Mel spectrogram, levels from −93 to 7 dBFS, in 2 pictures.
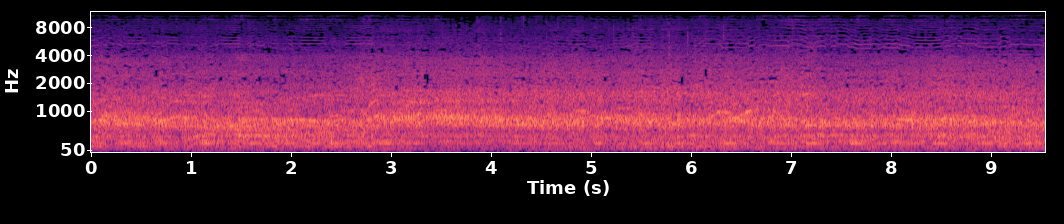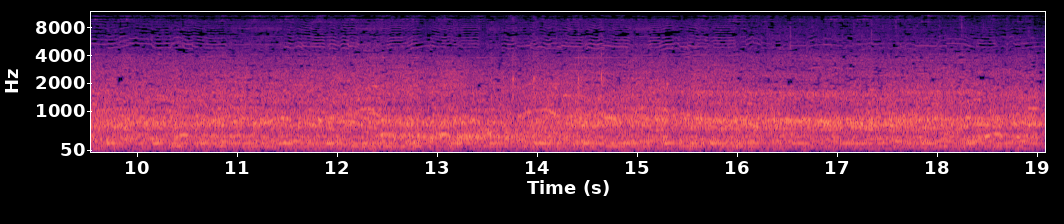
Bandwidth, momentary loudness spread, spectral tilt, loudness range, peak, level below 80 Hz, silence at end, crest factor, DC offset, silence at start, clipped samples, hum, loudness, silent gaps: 11.5 kHz; 2 LU; -5.5 dB/octave; 1 LU; -6 dBFS; -50 dBFS; 0 s; 14 dB; under 0.1%; 0 s; under 0.1%; none; -20 LUFS; none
